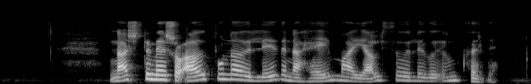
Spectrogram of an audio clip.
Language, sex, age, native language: Icelandic, female, 60-69, Icelandic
